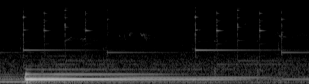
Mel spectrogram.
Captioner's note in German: Vogelgezwitscher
